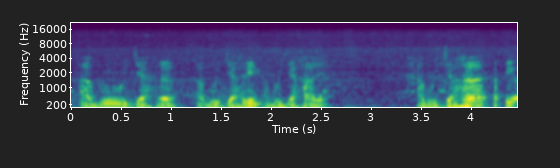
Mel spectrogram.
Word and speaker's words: Abu Jahal: jahu Abu Jahal ya Abu Jahal tapi orang Indonesia biasa menyebutnya Abu Jahal kalau seharusnya bacanya Abu Jahal cuma untuk memudahkan pengucapan jadi Abu Jahal Abu jahlin Abu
